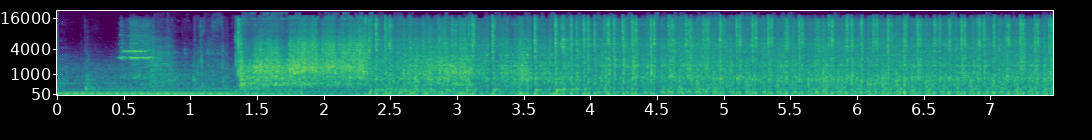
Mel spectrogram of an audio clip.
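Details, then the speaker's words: Craftsman GT5000 riding mower, 22 HP Briggs & Stratton V-twin, after carburetor cleaning for a no-start: cranks, catches and settles into a steady rough-edged idle without stalling; starts normally. "There we go. It starts up. How about that?"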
